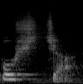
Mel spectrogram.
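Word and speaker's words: posture: একই সাথে পোশ্চা, আরগুলো সাইলেন্ট হবে, কেন হবে সেটা আমি ফোনেটিক্সের ক্লাসে ব্যাখ্যা করব।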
